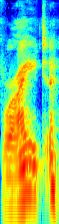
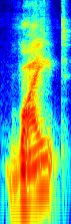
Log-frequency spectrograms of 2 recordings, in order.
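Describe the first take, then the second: First: The r sound is pronounced clearly. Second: The r sound is weak or distorted. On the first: The speaker calls it right. "instead of right" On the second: The speaker calls it wrong. "my R's were, you know, very, very bad"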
